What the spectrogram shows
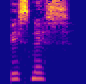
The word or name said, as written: business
